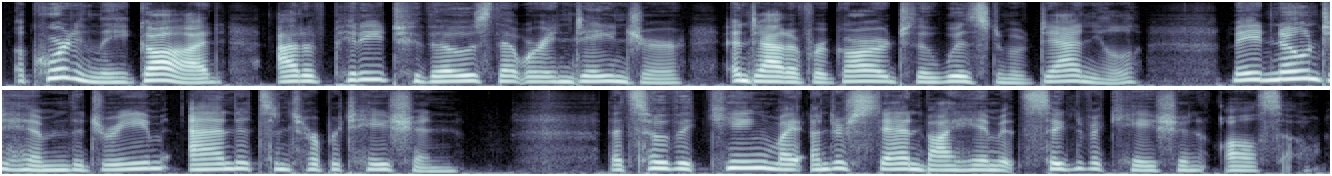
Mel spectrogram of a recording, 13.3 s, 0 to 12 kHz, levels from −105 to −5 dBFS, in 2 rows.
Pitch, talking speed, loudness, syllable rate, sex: 200 Hz, 180 wpm, -20 LUFS, 5.5 syllables/s, female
